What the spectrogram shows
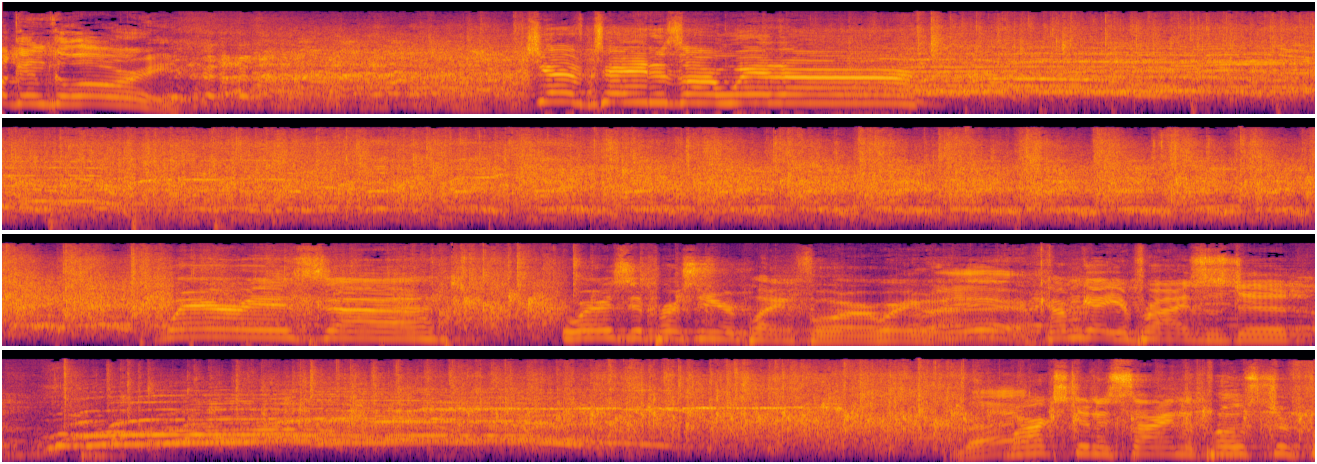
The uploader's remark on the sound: Live from Comedy on State in Madison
